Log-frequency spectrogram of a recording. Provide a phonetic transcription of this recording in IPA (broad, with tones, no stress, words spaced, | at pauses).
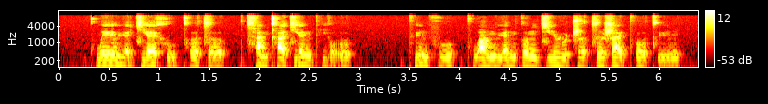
kʰwe˥ɪ̯lɥɛ̰˨˩t͡ɕjɛ˥ xṵ˨˩kʰɤ˥˩t͡sɤ˧˥ | t͡sʰa˥˩nkʰä˧˥t͡ɕjɛ˥npʰjo̰˨˩˦ʊ̯ | pʰy˥˩nfu˧˥ | pʰwɑ˧˥ŋlɥɛ˧˥n kɤ˥ŋt͡ɕi˧˥ ɻu˧˥ʈ͡ʂɤ˥˩ t͡sɹ̩˥ʂa˥˧ɪ̯ pʰo˥˩ʊ̯t̪ʰy˧˥n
